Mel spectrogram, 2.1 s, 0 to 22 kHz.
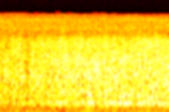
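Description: NASCAR Winston Cup stock cars' V8 engines running at speed on the track, a steady drone holding one pitch.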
